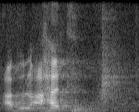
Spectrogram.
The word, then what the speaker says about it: Abdul Ahad: Ahad is the key word here. Huh? Say it properly. Abdul Ahad.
